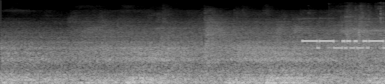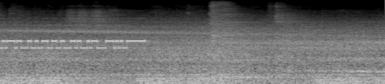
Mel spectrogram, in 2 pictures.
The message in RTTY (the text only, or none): GALINHOS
